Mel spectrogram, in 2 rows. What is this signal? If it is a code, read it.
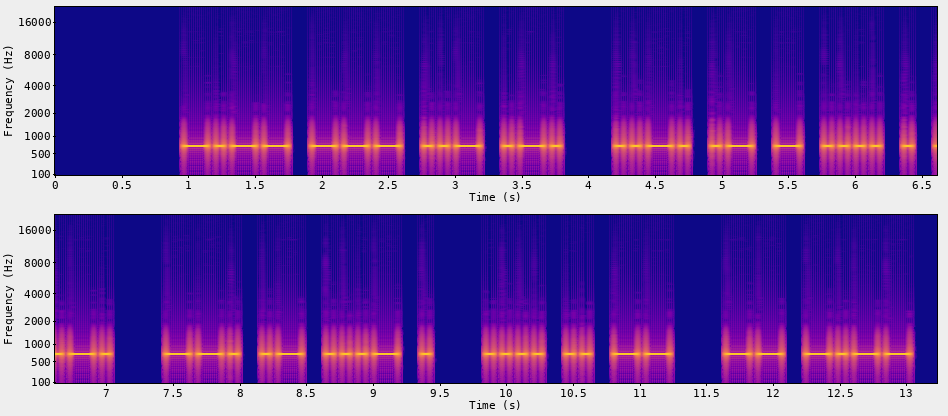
Morse code, heard as a keyed tone, about 20 wpm, 700 Hz. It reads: YOUR FATHER GAVE HIM MY
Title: Sentences from Top 1400 Words 20wpm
